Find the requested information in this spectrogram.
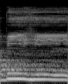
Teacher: مد منفصل ہے، اسے 3-4 الف کے برابر کھینچتے ہیں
